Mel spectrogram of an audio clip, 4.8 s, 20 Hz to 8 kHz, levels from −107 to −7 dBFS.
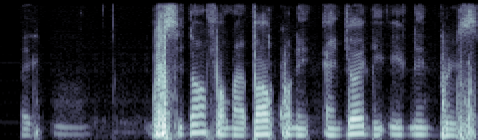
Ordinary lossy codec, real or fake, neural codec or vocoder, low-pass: none; fake; codec, 16 kHz, 16 kbps, FunCodec, trained on Chinese and English, 50 frames a second; 7.2 kHz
